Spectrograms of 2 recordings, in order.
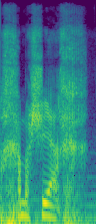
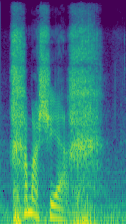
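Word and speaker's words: המשיח: followers call them Yeshua Hamashiach, with a ch sound. You have to add a little bit of a throaty little ch. Hamashiach. That's Aramaic. That's what it sounds like, folks.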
